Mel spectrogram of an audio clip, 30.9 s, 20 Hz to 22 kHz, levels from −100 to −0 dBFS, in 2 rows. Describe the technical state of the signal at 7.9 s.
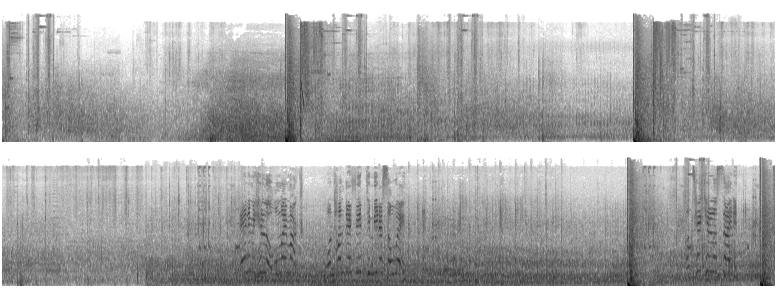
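Nothing is wrong with the signal at 7.9 s, and the audio runs through that point intact, with no dropout, distortion or glitch.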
